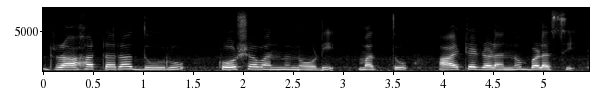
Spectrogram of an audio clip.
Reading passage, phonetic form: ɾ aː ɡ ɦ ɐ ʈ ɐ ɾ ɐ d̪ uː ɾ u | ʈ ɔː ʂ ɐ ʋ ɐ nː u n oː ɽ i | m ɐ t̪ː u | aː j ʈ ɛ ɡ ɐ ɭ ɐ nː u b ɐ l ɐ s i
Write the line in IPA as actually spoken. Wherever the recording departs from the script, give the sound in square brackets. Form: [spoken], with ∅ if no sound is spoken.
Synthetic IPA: ɾ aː [∅] ɦ ɐ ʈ ɐ ɾ ɐ d̪ uː ɾ u | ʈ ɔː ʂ ɐ ʋ ɐ nː u n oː ɽ i | m ɐ t̪ː u | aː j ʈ ɛ ɡ ɐ ɭ ɐ nː u b ɐ [ɭ] ɐ s i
